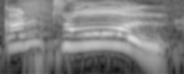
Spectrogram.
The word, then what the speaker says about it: CTRL: movie is called CTRL. Control. But it's spelled like CTRL, but it's called Control.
